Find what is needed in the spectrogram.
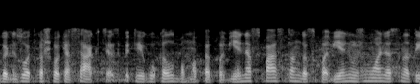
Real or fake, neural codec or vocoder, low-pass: fake; vocoder, 22.05 kHz, 80 mel bands, HiFi-GAN; 5.4 kHz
